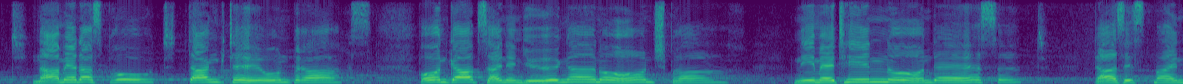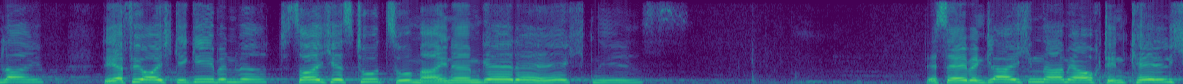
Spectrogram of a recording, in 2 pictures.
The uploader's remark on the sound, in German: Live-Gottesdienstübertragung aus der St. Lorenz Kirche in Nürnberg.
